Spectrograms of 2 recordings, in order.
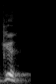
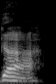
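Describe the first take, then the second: First: The consonant sound is clipped with no vowel. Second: The consonant sound ends with an added 'uh'. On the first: The speaker calls it right. "it's G" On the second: The speaker calls it wrong. "not ga"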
